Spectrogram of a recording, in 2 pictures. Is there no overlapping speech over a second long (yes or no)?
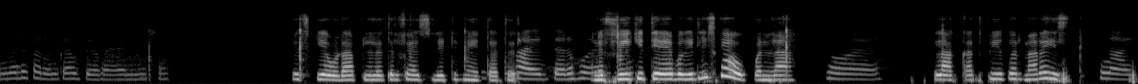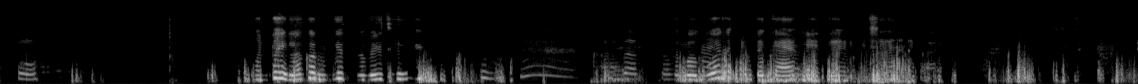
no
